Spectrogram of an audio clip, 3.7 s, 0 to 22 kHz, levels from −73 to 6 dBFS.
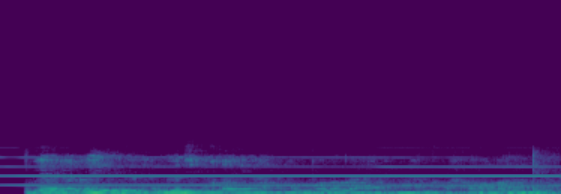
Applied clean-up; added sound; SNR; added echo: none; Wind instrument, woodwind instrument; 12 dB; reverberation time 1.0 s.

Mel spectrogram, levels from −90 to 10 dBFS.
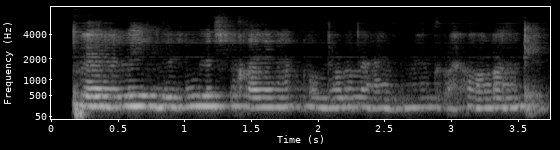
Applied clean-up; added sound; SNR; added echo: neural mask model DeepFilterNet 3.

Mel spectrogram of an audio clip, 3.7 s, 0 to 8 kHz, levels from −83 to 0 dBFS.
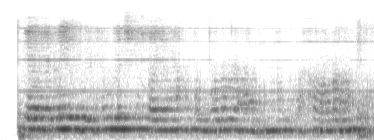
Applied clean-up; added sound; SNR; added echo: neural separator model SepFormer DNS4.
